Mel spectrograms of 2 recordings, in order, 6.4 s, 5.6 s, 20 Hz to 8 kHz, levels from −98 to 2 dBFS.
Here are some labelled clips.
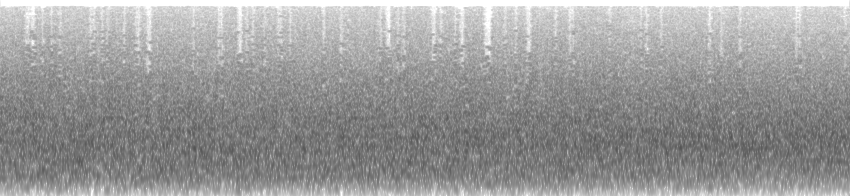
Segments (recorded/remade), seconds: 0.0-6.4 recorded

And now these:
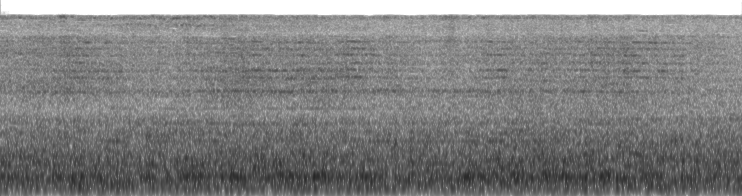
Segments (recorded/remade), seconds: 0.0-5.6 recorded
